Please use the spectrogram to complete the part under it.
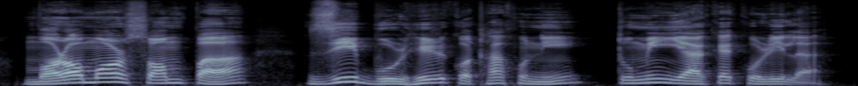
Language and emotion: Assamese, neutral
